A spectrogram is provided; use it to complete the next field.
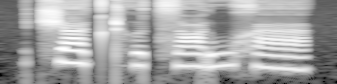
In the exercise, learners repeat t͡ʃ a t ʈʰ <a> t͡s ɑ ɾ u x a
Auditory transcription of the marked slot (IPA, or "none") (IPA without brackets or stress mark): ə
